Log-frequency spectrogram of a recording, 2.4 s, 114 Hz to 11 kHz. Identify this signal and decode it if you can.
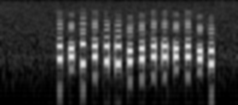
DTMF, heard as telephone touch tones, dialled by machine, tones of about 60 ms. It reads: 90A#6348##0#71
